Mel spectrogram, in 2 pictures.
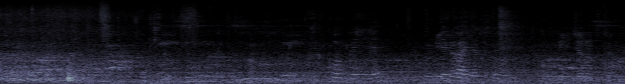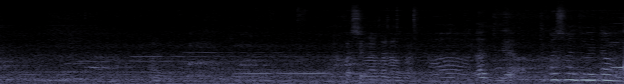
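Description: An elevator hums as it rides.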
